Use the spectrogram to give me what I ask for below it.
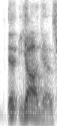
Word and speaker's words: Yagas: Do I have Yagas, right? That's how you pronounce it.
